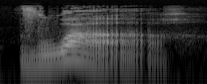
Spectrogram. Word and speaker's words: voir: Voir, okay, same thing here, OI, OA, voir.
